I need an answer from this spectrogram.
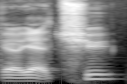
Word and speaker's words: chū: Chū is pronounced as one fixed sound. And the mouth shape would be like you're saying E and U and E and U at the same time.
